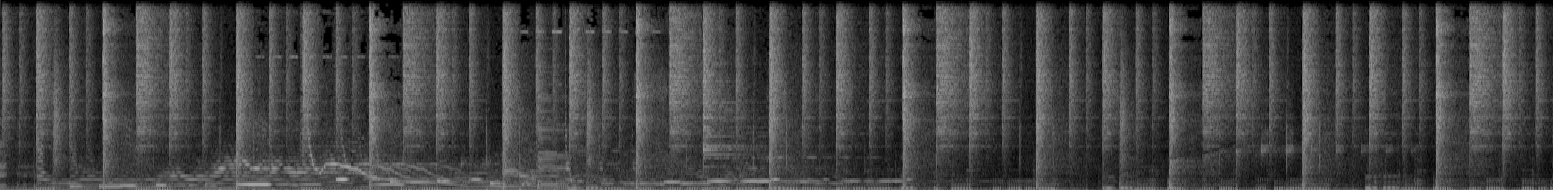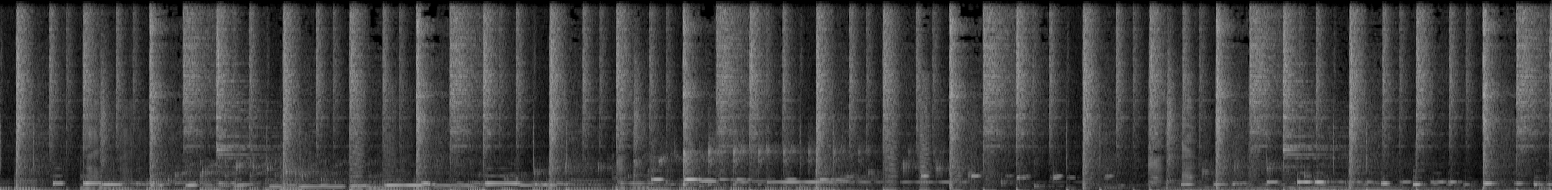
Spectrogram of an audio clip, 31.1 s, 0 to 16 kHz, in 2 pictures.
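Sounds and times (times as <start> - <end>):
bass guitar line: 0.0 - 31.0
higher melody line: 0.2 - 10.1, 16.1 - 31.0
drum hits: 0.3 - 11.0, 15.8 - 31.0.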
